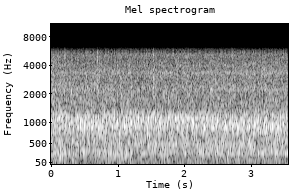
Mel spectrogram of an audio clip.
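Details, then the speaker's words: 1978 International Loadstar 1600 with points distributor: a slightly rough, stumbling idle. Uneven distributor cam lobes give uneven coil charging and a very short spark burn time; a points adjustment is planned. "we're not getting a very good spark burn time on the spark we got very short coil burn here"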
